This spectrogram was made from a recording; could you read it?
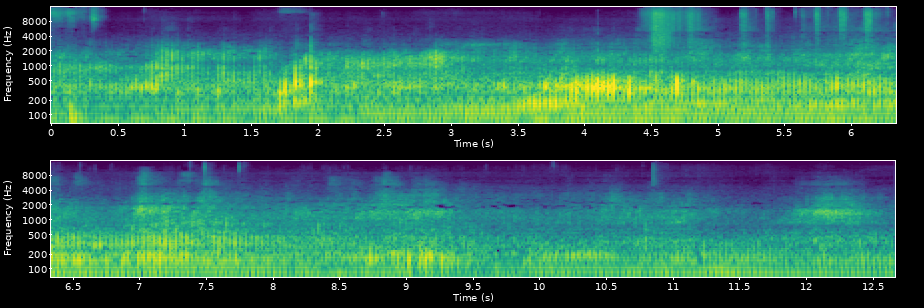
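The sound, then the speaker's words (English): A helicopter drones steadily overhead, looping nearby, its low rotor thrum swelling and easing slightly as it passes, loud and continuous throughout with no other sounds standing out. “Stupid-ass fucking helicopter.”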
